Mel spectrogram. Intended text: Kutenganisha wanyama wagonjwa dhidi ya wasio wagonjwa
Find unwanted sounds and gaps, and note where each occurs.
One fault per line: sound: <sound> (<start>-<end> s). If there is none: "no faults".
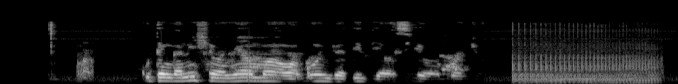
sound: laugh (0.8-0.9 s)
sound: squeak (5.1-6.7 s)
